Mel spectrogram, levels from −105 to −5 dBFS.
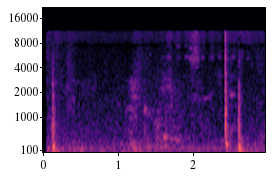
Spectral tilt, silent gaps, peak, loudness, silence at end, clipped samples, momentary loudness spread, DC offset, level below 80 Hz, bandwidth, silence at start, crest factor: -5.5 dB/octave; none; -24 dBFS; -50 LUFS; 0 s; under 0.1%; 19 LU; under 0.1%; -62 dBFS; 11.5 kHz; 0.05 s; 26 dB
